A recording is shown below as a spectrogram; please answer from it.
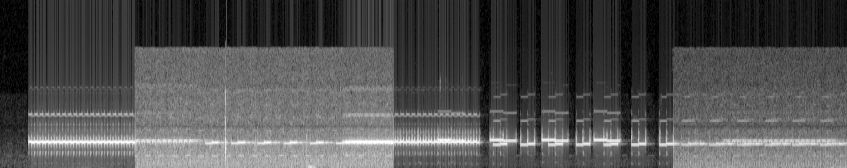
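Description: High-pitched electronic alarm sounding in changing patterns: a steady tone, then a warbling tone, then a fast stutter of chirps from about three to five seconds in, then the warble again. Each change of pattern is abrupt.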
